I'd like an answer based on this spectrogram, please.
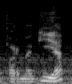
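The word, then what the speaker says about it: φαρμακεία: Entonces es lo caso porque, o sea, farmaqueia, que es la palabra en griego en este caso, que, bueno, algunos lo pronuncian como farmaquía, es la misma que da origen a la palabra farmacia, ¿no?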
